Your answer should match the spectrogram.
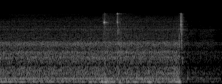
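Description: Steady fan-like hiss with a low electrical hum. Two faint clicks come about a second in, and a sharper click near the end, after which the background noise drops away.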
